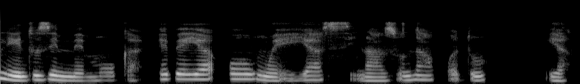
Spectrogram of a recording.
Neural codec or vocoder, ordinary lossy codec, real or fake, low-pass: none; none; real; 7.2 kHz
